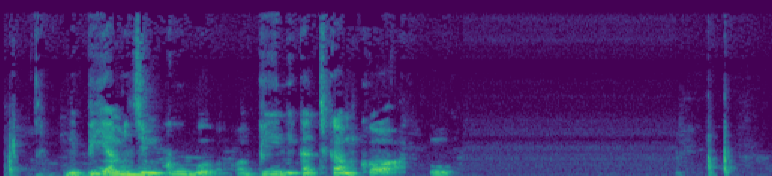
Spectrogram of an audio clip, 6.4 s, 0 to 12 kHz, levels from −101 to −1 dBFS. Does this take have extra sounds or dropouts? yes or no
no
